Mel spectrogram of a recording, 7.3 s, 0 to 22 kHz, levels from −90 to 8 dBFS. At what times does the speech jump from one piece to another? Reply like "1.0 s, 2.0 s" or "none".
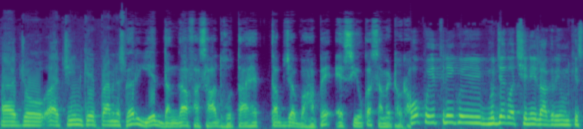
1.5 s, 5.1 s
